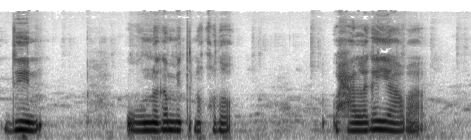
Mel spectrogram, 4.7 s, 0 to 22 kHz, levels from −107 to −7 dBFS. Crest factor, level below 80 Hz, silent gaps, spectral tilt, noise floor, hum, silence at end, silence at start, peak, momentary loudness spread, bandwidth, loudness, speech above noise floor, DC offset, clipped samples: 16 dB; -48 dBFS; none; -6 dB/octave; -51 dBFS; none; 0.5 s; 0.05 s; -4 dBFS; 12 LU; 16 kHz; -19 LUFS; 34 dB; under 0.1%; under 0.1%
